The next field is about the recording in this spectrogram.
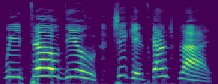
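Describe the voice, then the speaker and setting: A radio storyteller voicing a group of teasing chickens with a mocking, higher-pitched voice. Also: very animated, slow, bright, forceful tone, no echo, studio quality, exaggerated voice. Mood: gloating.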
